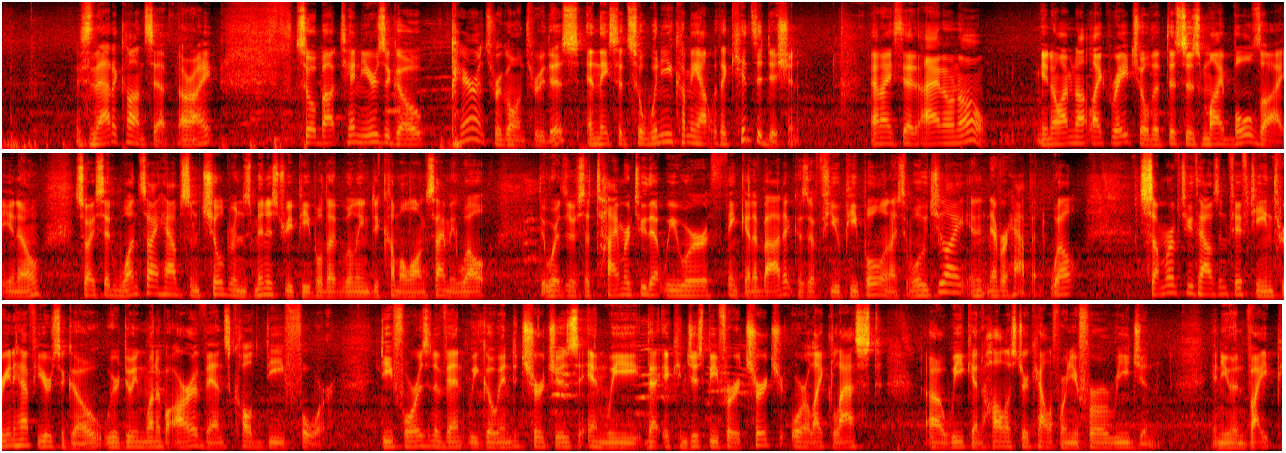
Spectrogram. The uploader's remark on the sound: The following audio comes from the National Disciple Making Forum by Discipleship·org.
